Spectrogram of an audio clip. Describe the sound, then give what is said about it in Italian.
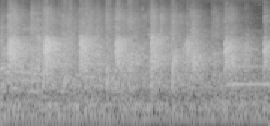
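A church audience applauds the Lord with dense, continuous clapping that swells in a steady rhythm about twice a second, moderately loud throughout, with no talking over it. “Soltanto, se volete applaudire il Signore.”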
